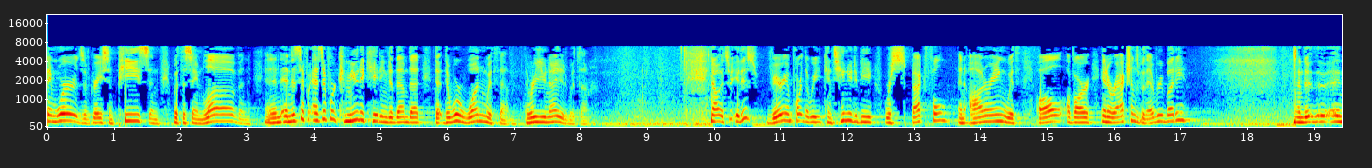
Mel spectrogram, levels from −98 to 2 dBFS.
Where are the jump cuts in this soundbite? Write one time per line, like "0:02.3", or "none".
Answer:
0:03.2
